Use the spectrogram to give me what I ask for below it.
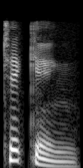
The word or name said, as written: ticking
